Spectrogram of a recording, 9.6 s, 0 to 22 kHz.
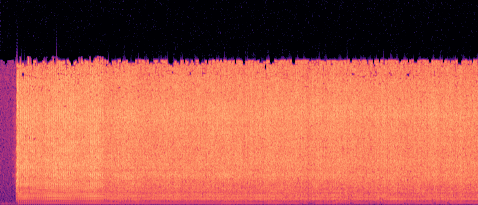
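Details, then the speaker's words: APS V2 airsoft gearbox with M120 spring, busted bevel replaced with an equivalent: a short harsh cycling burst, then a rough grinding whir as the gears strip and spin free. Another gear failure; the gearbox shell has big cracks and is leaking oil. "okay well that looks like another gear failure another gear failure"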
